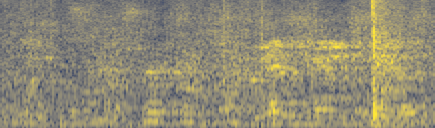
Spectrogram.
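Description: Indistinct voices talking in a gym hall, with one sharp slap near the end as the grapplers hit the mat.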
